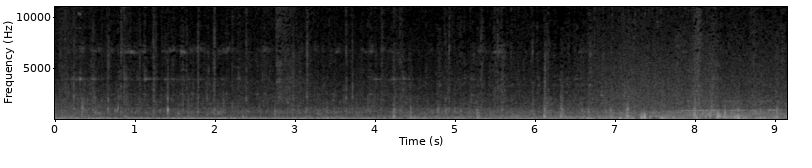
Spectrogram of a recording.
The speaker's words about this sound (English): We've got London Bridge, we've got the old trains coming to London Bridge now behind us.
